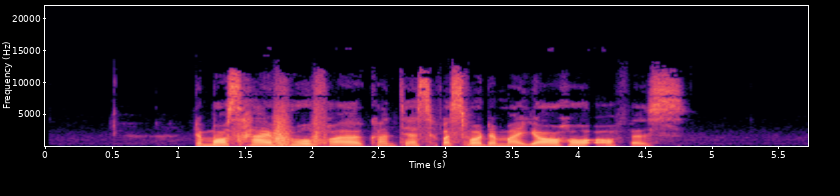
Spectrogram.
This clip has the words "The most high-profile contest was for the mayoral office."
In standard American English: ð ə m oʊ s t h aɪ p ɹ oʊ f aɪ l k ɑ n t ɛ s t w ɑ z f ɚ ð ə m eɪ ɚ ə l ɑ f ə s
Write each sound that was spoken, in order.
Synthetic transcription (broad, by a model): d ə m oʊ s t h aɪ p ɹ oʊ f aɪ l k ɑ n t ɛ s t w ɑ s f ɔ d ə m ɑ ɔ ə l ɑ f ə s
